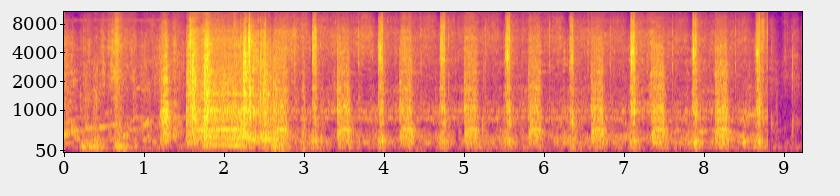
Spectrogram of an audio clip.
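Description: An Epson L3210 inkjet printer runs through a photocopy cycle with rhythmic mechanical clicks, whirring and paper-feed rubbing, steady and close, with no talk.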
